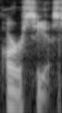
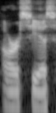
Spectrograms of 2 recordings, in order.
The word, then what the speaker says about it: Arceus: my first point is i will still pronounce it rcs and i will probably die on that hill for whatever ungodly reason you are well within your right to pronounce it incorrectly ah but dr gregory house pronounces it arceus and he is the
